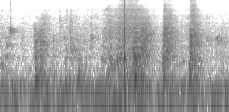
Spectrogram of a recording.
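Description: A few footsteps and short sharp taps on a tiled floor.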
